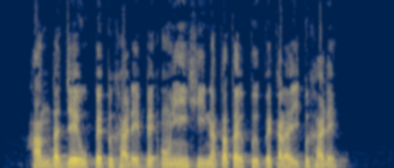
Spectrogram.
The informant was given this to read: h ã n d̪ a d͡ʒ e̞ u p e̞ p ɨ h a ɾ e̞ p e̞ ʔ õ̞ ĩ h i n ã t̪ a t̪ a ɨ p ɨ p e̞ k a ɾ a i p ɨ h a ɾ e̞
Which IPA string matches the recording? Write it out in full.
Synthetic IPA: h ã n d̪ a d͡ʒ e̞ u p e̞ p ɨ h a ɾ e̞ p e̞ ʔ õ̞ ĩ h i n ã t̪ a t̪ a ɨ p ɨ p e̞ k a ɾ a i p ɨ h a ɾ e̞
